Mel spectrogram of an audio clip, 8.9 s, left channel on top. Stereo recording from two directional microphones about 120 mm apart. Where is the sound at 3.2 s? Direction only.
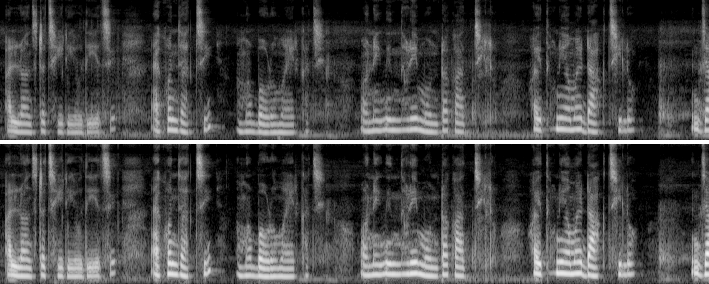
50° right (ahead or behind).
